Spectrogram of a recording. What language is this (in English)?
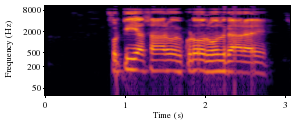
Sindhi Bhil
